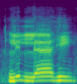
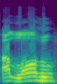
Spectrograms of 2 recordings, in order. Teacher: লিল্লাহ লাম পাতলা হয়েছে। আবার আল্লাহু লাম মোটা হয়েছে।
